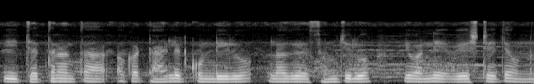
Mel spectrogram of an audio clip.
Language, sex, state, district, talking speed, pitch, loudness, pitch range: Telugu, male, Andhra Pradesh, Sri Satya Sai, 125 wpm, 135 Hz, -16 LUFS, 130-140 Hz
